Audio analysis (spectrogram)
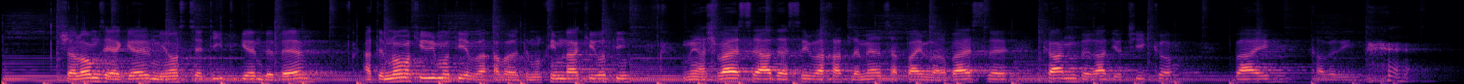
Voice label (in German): HEBRÄISCH; Schule OSZ Ittigen; loly lokalfernsehen lyss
